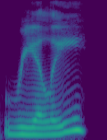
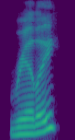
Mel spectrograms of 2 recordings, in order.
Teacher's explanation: your voice goes up slightly at the end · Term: rising tone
